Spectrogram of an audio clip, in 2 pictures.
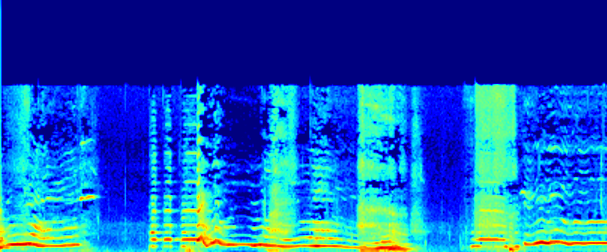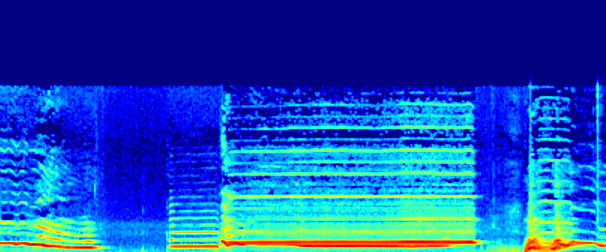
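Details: A male Basenji dog sings along with recorder music in wavering, yodel-like howls that slide up and down, joined by steady recorder notes.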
